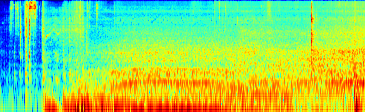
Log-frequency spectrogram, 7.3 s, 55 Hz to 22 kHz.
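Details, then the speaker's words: 2002 GMC Envoy, just after a new fan clutch was installed: the engine catches and runs steadily with no squeaking or clicking. The fan slows down much more than with the old clutch, so the fan clutch is working normally. "well it sounds like it's doing its job it's slowing down definitely a lot slower than the previous one was"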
